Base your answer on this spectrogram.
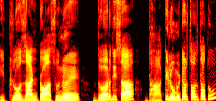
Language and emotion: Goan Konkani, surprised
